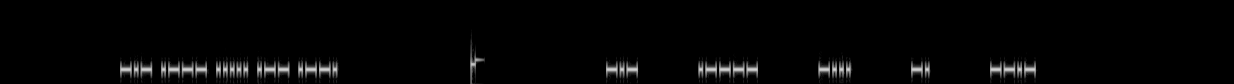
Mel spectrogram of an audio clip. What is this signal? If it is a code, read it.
Morse code, heard as a keyed tone, about 36 wpm, spaced as for 18 wpm, 700 Hz. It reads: KJ5WP K1BNQ
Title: USA Call Signs - 5 Characters - 6x Character Spacing - 35wpm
